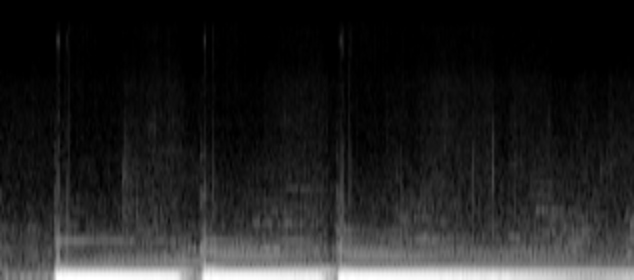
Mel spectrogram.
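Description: The D string of a five-string electric bass plucked three times, about a second and a half apart, each time ringing a steady low note of the same pitch; the third note rings on and slowly fades.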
